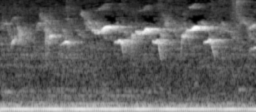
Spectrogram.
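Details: Hume's white-eye of the wiksar type, unloading its learned filler phrases: rapid high twittering with short descending whistled slurs and buzzy chips, over a constant low humming background.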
